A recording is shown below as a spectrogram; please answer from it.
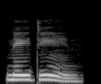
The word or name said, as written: nadine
